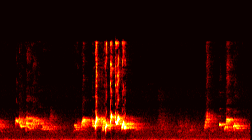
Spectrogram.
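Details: Red-whiskered bulbul, a kept songbird, singing a song used to teach young birds: three bright, warbling phrases, the middle one loudest with rapid choppy notes, separated by short pauses against a quiet background.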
